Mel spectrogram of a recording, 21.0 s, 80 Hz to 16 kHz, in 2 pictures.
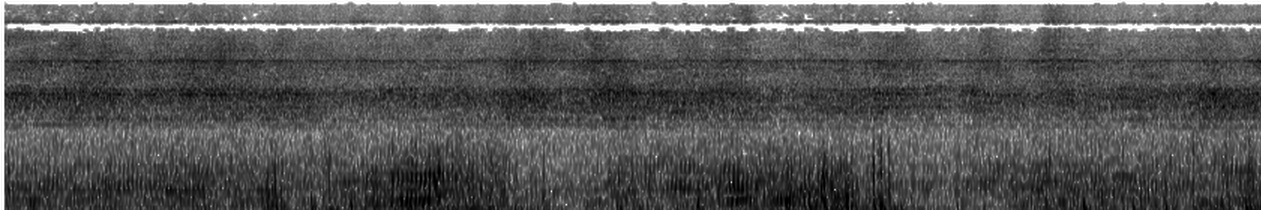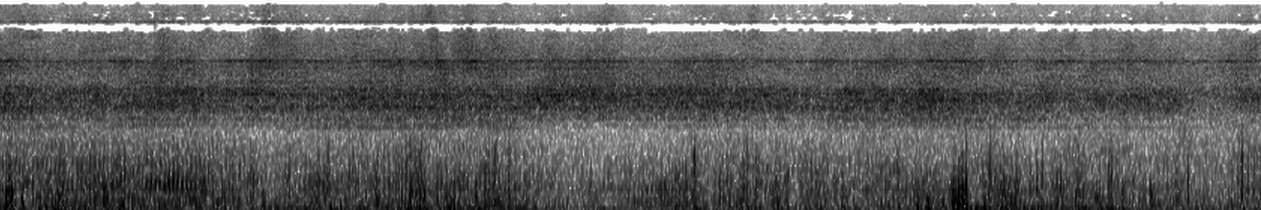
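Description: Piper J3 Cub light aircraft's piston engine and propeller running at takeoff power through the takeoff roll and lift-off, a steady drone.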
